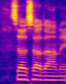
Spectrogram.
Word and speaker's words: Zoe Saldana: Zoe Saldana, yeah.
